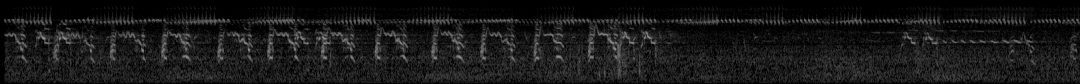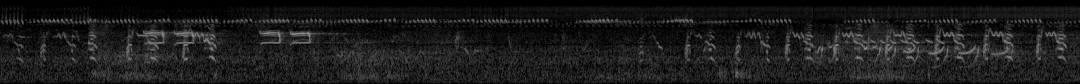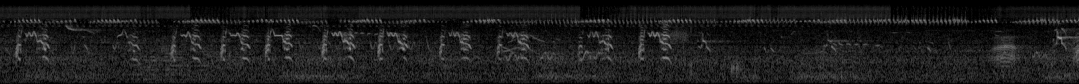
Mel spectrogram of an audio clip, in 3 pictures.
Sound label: Aquila Audax; Wedge-Tailed Eagle; Call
